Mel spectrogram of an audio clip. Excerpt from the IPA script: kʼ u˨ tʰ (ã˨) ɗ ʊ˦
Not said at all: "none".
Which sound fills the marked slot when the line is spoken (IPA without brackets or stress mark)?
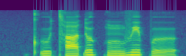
a˨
